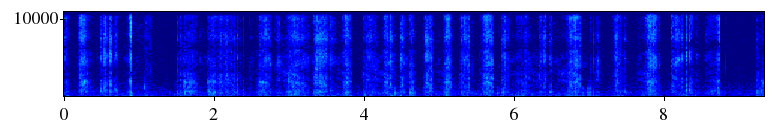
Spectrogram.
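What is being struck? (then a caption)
Paper sheet under a metal pen nib. A gold metal fountain pen nib, held in fingers, scratches across a flat sheet of cream lined paper on a desk while writing cursive. Quiet, bright, dry scratching comes in a steady series of short strokes, with a faint low hum underneath.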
